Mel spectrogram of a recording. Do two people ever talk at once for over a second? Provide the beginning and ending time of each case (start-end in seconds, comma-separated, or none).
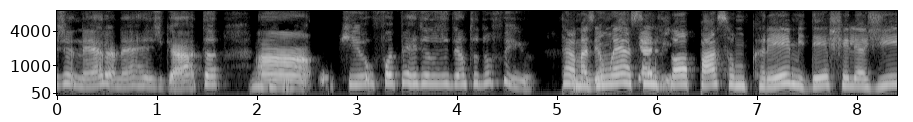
none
